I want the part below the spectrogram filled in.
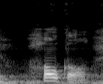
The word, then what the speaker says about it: Hochul: They say, I was reading online that her last name rhymes with local, so I'm going to assume her name is Kathy Hochul or Hochul, whatever.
